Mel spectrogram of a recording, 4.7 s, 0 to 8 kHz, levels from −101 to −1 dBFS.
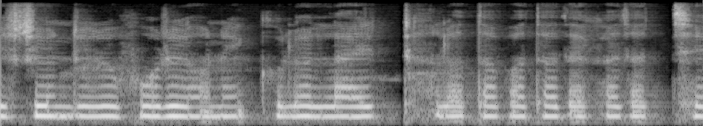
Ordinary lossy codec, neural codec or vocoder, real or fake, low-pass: none; vocoder, 24 kHz, 100 mel bands, Vocos; fake; 7.2 kHz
